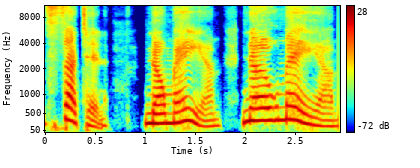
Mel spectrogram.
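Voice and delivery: very slow voice, each word drawn out. Retelling a reality show moment, imitating Jennifer's impression of Sutton. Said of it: "doing Sutton".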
